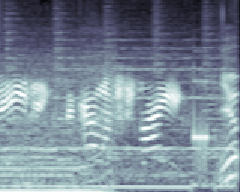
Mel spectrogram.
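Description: Excited shouting and cheering from a celebrating race team, high-pitched voices over background music with a low held note that drops away about a second in.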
